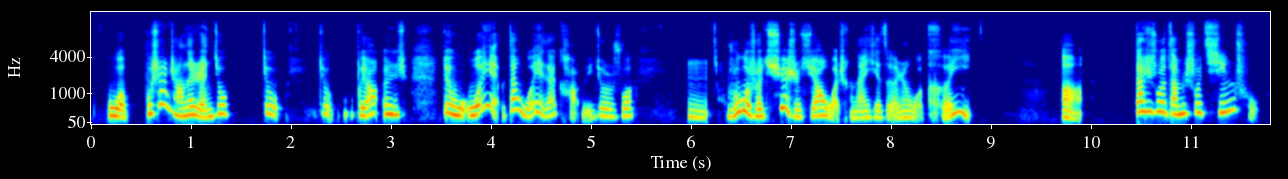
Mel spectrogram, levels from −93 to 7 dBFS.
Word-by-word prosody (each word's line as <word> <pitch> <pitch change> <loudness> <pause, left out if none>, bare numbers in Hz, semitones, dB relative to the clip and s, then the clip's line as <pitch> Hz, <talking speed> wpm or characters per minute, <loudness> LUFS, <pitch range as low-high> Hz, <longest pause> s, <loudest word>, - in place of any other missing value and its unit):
我 210 -5 +5
不 270 - +3
擅 280 - +1
长 210 - +2
的 245 - +5
人 190 0 +2
就 270 -1 -1 0.3
就 255 -6 -2 0.4
就 265 -4 -6 0.2
不 225 - +2
要 270 - +3
呃 265 - +4 0.5
对， - - +1
我 230 -1 +6
也 - - 0 0.2
但 380 -1 +2
我 - - -1
也 300 - -1
在 225 +4 -4
考 - - -8
虑 - - -11
就 215 +2 -3
是 200 - -4
说， 210 +3 -3 0.5
嗯， 180 -3 -6 0.2
如 225 +10 +3
果 310 - +7
说 205 -3 +2
确 435 - +2
实 190 - +1
需 215 +4 -4
要 225 +1 +6
我 - - 0
承 170 - -9
担 165 +1 -5
一 - - -6
些 175 -2 -4
责 - - -6
任， 175 0 -4
我 - - -8
可 - - -5
以， 275 -2 0 0.9
哦。 - - +1 0.5
但 330 +2 +6
是 335 - +3
说 325 -1 +2
咱 270 -2 +3
们 265 - +5
说 300 +2 -2
清 310 +5 -1
楚。 385 - -14
230 Hz, 260 characters per minute, -23 LUFS, 200-285 Hz, 0.9 s, 果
